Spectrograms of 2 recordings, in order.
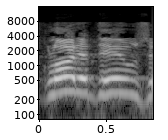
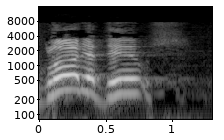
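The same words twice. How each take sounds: First: Loud exclamation of praise; excited praise. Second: Loud, slow, stretched praise; drawn-out praise. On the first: Preacher shouting praise at the cash. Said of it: "Eu começo". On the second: Preacher staring at the cash, slow loud praise. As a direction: stretch the praise out, louder and slower. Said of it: "eu olho aquele maço". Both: Retold or imitated.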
